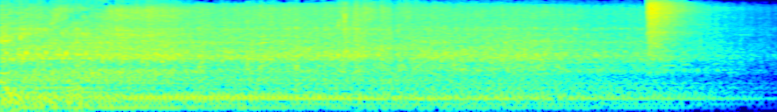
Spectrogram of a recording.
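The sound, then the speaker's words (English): A vehicle rumbles over a cattle grid in Scarinish on Tiree on a cold, very windy late evening, making a steady rattling drone and ending in a brief hiss as the sound fades. “Oh, there's someone going over a cattle grate.”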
